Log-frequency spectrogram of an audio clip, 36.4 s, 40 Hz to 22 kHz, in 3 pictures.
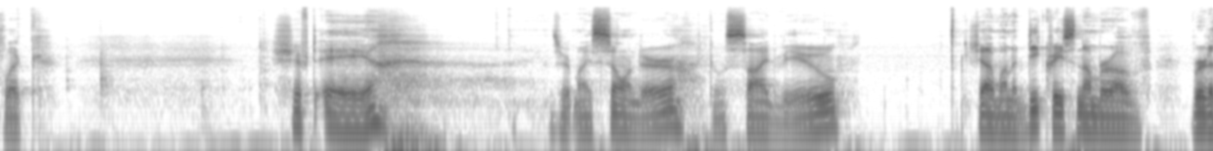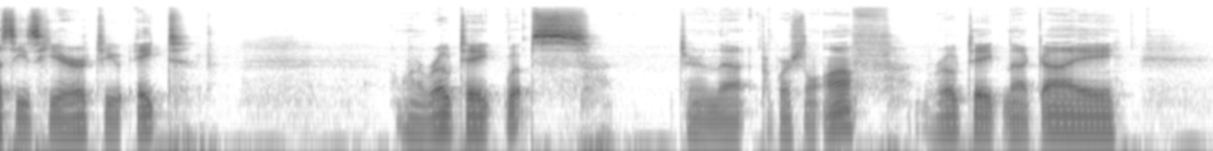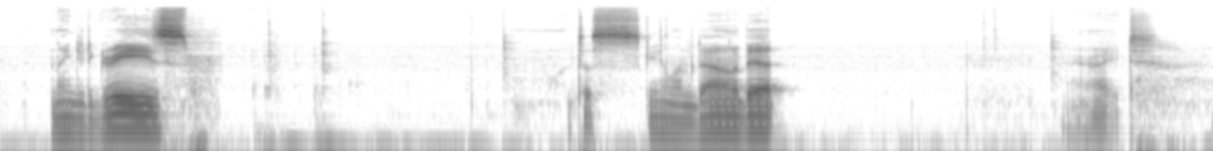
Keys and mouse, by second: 0.2 shift+click, 2.4 shift+a, 5.2 shift+a, 6.9 KP_3, 12.3-14.8 drag, 16.2 r, 19.8 click, 21.4 r, 25.8-28.2 drag, 29.3 middle click, 31.4 s, 34.8 click.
